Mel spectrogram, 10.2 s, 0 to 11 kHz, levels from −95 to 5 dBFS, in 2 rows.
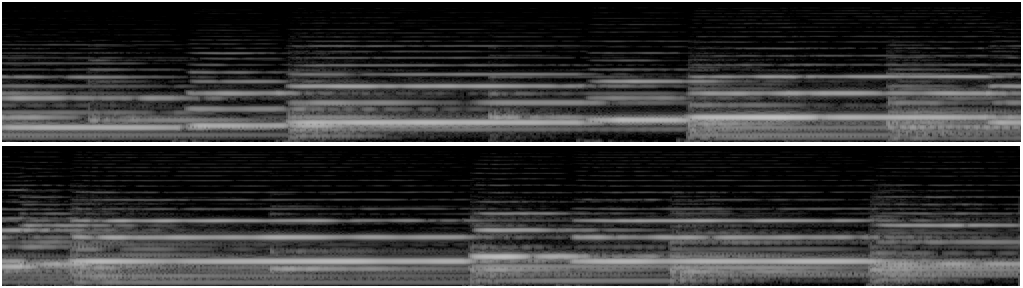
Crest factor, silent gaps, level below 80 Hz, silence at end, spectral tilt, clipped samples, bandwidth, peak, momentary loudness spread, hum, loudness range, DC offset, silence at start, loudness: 12 dB; none; -78 dBFS; 0 s; -7 dB/octave; under 0.1%; 6.2 kHz; -16 dBFS; 6 LU; none; 2 LU; under 0.1%; 0 s; -29 LUFS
